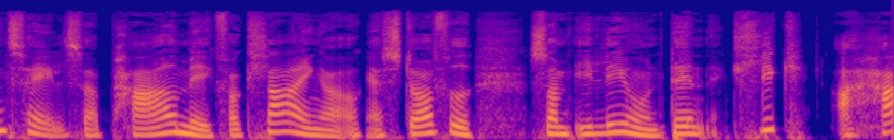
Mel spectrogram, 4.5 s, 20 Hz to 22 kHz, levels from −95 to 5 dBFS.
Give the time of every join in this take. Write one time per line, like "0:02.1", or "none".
0:01.1
0:01.8
0:02.9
